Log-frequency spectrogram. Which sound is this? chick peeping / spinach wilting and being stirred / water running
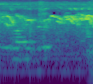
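chick peeping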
